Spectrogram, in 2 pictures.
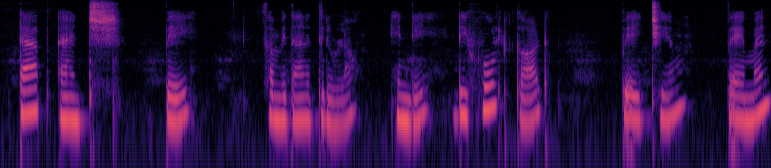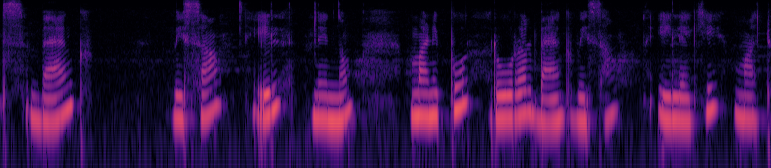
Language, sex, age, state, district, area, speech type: Malayalam, female, 45-60, Kerala, Wayanad, rural, read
